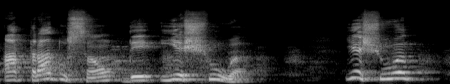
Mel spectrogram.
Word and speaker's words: Yeshua: Yeshua é a pronúncia real, verdadeira do nome do Messias em hebraico e aramaico.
